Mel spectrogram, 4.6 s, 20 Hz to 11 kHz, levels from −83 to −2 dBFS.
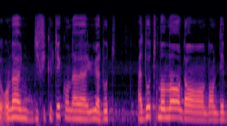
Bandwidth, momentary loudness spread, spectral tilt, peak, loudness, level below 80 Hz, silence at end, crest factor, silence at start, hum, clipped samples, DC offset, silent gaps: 8 kHz; 9 LU; -6.5 dB/octave; -14 dBFS; -30 LUFS; -64 dBFS; 0 s; 16 dB; 0 s; none; under 0.1%; under 0.1%; none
